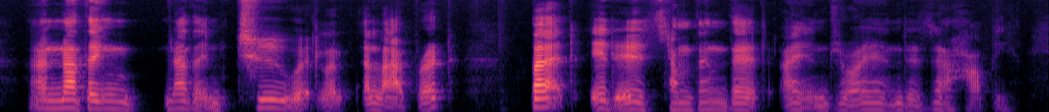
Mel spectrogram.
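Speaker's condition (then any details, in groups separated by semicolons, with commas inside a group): Cerebral palsy; speech affected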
